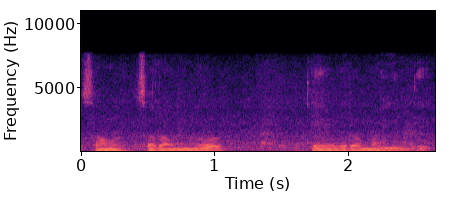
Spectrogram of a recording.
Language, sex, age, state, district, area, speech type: Telugu, male, 18-30, Andhra Pradesh, Guntur, urban, spontaneous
